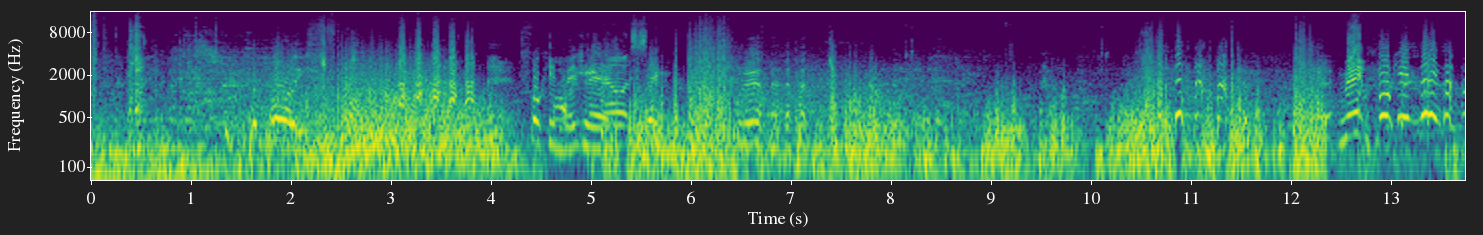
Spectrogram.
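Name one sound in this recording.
Two young men scream and laugh up close.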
